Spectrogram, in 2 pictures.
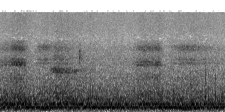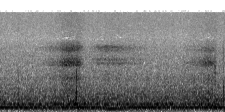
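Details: Sleeping dog named Dilly snores with faint hissing, wheezy exhalations about every two seconds, set against a constant low droning hum indoors.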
